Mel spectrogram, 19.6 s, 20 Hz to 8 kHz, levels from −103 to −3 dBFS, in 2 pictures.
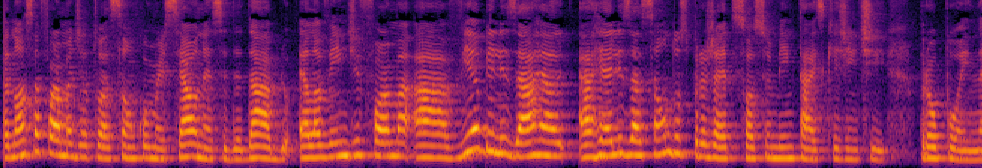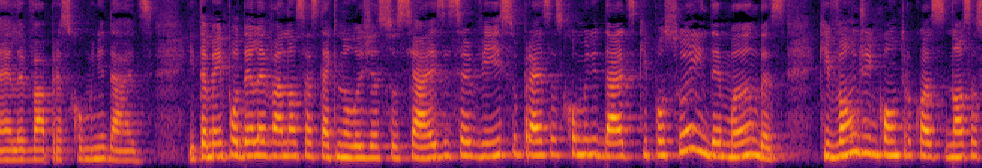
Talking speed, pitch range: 155 wpm, 205-255 Hz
